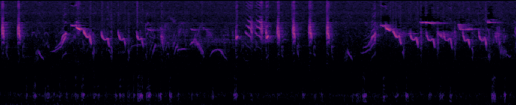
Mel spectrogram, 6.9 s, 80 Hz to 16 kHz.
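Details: Icterine warbler in full song on Ameland, north of Hollum, Netherlands, morning of 19 May 2016: a varied, hurried stream of high swooping whistles, sharp ticks and chattering notes, with a low background hum.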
